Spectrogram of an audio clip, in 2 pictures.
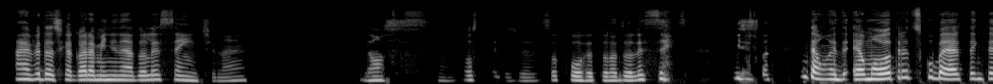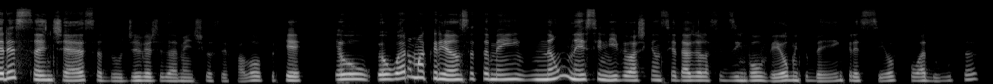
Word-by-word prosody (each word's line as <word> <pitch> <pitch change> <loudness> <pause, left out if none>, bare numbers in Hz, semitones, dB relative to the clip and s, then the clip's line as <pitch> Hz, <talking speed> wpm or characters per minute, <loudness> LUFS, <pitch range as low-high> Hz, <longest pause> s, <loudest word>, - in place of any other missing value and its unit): Ah, 245 0 +3
é - - +4
verdade. 235 -3 +1
Que 220 - -3
agora, 210 +1 +3
a - - +2
menina 210 0 +2
é - - +3
adolescente, 200 -4 -3
né. 175 +4 -13 1.1
Nossa, 185 -2 -8 0.3
ou 205 0 -8 0.3
seja, 165 0 -22
socorro 190 -1 -3
eu - - +1
estou 180 0 -6
na 185 - 0
adolescência. 215 +6 -2 0.5
Isso, 255 -4 -2 0.5
então 285 -9 +5
é 235 - +5 0.2
é 230 +1 +8
uma 240 +1 +9
outra 275 +6 +7
descoberta 260 -5 +4
interessante 250 -6 0
essa 185 +1 -5
do 160 -1 -15
divertidamente 170 -2 -9
que 170 - -15
você 155 -1 -21
falou, 175 +7 -10
porque 185 0 -6 0.3
eu 235 -1 0
eu 235 +2 +1
era 295 +6 -1
uma 315 -1 0
criança 240 -2 0
também, 235 -1 -2
não 230 - -1
nesse 230 -1 -1
nível, 200 -1 -3
eu - - 0
acho 190 0 -9
que 210 - -16
a - - -8
ansiedade 185 -2 -7
ela 185 0 -4
se 185 +1 -23
desenvolveu 180 -1 -6
muito 190 -1 -9
bem, 155 +2 -13
cresceu, 175 -1 -12
ficou 175 -1 -15
adulta, 180 +8 -13
200 Hz, 165 wpm, -23 LUFS, 180-235 Hz, 1.1 s, uma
